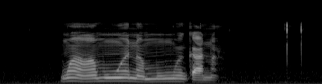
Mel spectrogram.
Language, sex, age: Venda, male, 21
